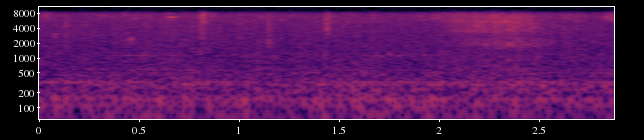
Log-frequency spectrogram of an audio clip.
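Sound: rain falling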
